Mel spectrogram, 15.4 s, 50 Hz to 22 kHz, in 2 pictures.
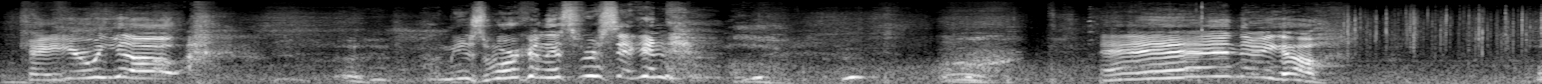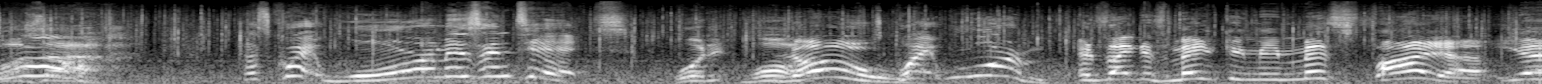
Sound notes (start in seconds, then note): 3.6 cold noises; 6.8 cracking fire sounds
